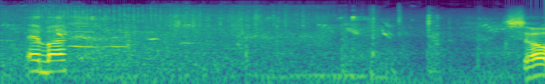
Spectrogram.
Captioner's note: whistles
